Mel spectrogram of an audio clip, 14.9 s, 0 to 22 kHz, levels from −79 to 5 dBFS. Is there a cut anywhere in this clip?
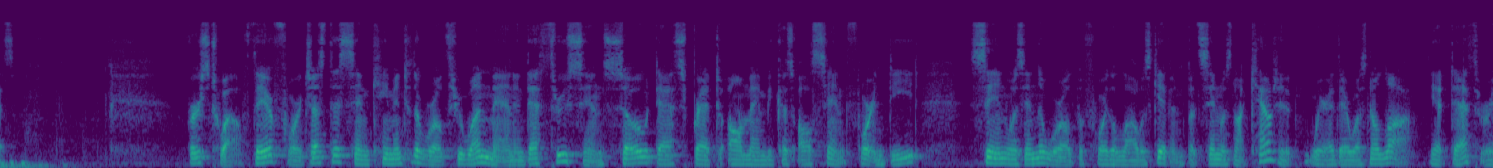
no; 0 cuts

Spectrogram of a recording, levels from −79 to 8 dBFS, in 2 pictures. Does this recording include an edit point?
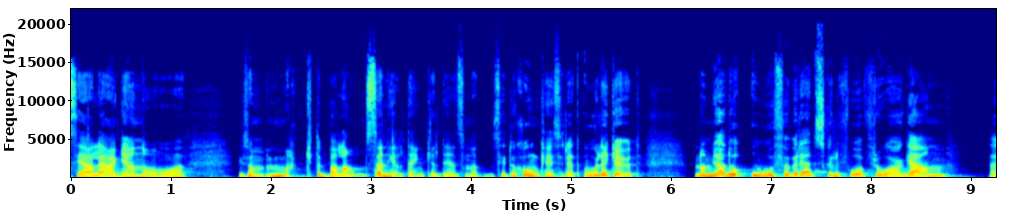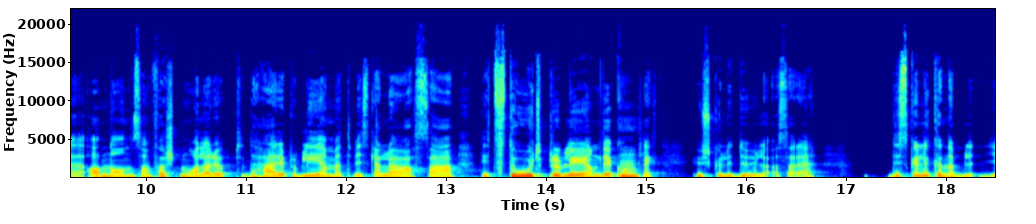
yes; 1 cut; at 1.9 s

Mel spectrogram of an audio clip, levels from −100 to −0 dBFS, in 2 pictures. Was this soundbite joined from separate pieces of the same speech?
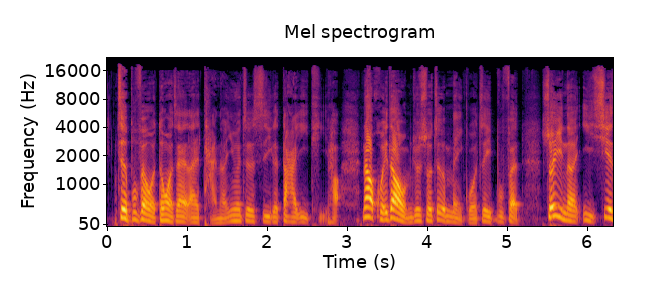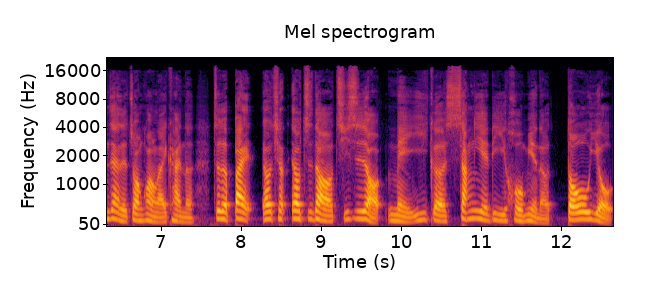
no; 0 cuts

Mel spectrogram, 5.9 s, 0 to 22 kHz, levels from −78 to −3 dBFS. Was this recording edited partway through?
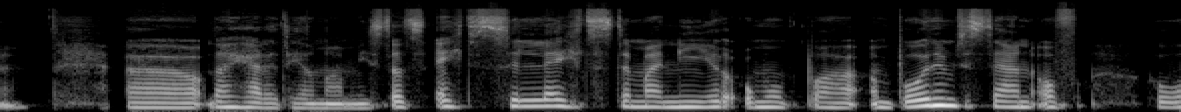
yes; 1 cut; at 1.0 s

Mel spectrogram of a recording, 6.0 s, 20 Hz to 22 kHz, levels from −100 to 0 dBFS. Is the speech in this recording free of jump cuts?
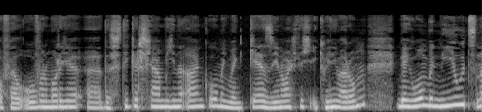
yes; 0 cuts

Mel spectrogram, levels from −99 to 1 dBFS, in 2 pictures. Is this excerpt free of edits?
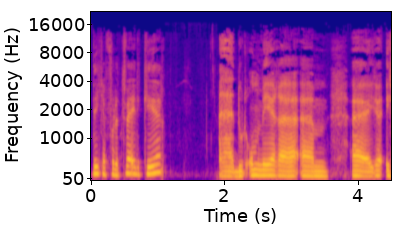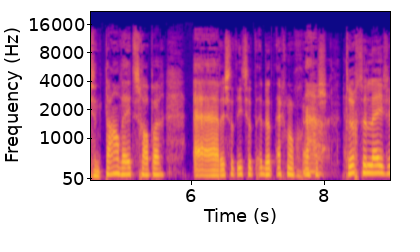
no; 2 cuts; at 6.4 s, 7.7 s

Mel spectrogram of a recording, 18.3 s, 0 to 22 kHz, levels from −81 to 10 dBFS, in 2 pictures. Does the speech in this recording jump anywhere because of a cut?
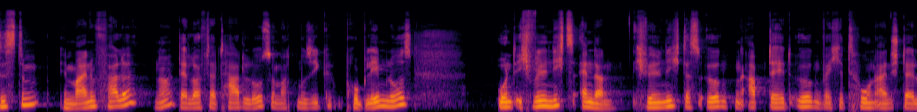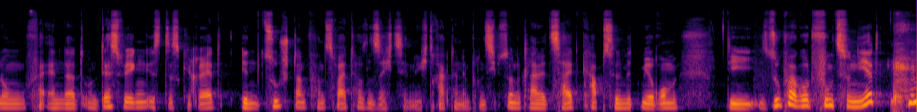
no; 0 cuts

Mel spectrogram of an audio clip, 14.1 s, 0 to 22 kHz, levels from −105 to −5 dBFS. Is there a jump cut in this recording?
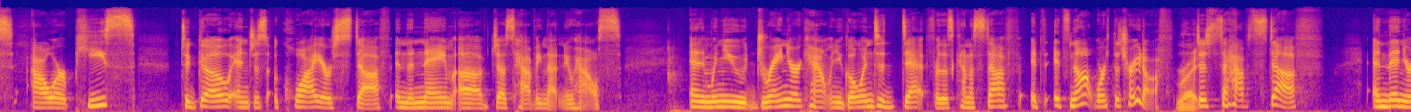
no; 0 cuts

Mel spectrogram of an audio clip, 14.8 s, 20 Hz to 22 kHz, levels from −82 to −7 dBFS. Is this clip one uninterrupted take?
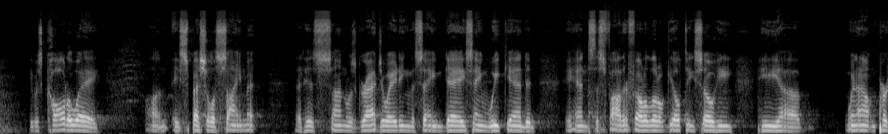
no; 1 cut; at 9.8 s

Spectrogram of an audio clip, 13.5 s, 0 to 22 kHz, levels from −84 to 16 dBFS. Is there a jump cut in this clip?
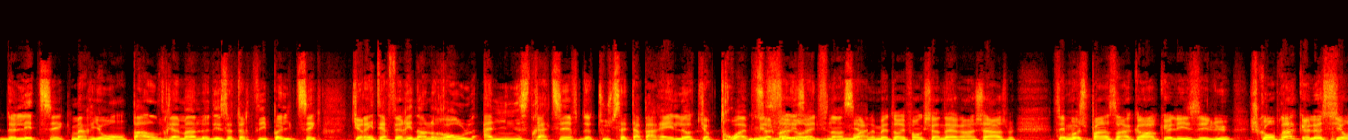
yes; 1 cut; at 8.7 s

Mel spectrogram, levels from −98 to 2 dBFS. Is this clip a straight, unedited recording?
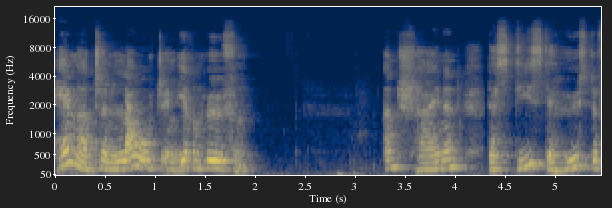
no; 1 cut; at 4.3 s

